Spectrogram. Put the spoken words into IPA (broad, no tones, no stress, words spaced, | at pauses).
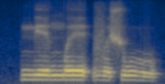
mʲeŋʷeːʔvɵʃwu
